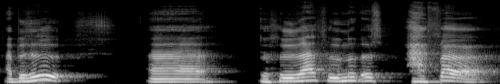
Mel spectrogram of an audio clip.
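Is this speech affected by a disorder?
Yes: tongue cancer.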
